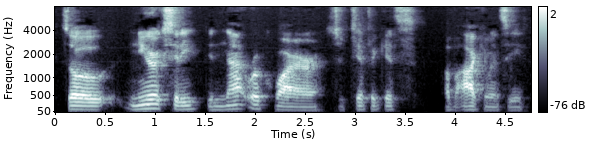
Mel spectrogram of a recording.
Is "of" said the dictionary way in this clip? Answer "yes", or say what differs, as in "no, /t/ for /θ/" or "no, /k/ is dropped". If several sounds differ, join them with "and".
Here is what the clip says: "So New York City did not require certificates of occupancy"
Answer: yes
